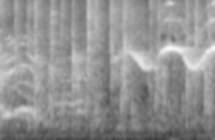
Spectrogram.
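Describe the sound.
An audience applauds to welcome the first storyteller of the night, a steady dense wash of clapping with shrill whistles and cheering voices rising over it, fairly loud throughout the short burst.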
